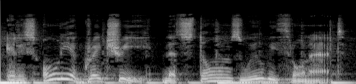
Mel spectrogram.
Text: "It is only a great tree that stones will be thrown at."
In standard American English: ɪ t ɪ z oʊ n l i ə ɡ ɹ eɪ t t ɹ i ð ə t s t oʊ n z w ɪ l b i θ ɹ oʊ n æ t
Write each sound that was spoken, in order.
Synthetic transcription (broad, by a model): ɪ t ɪ z oʊ n l i ə ɡ ɹ eɪ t t ɹ i ð ə t s t oʊ n z w ɪ l b i θ ɹ oʊ n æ t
